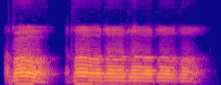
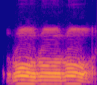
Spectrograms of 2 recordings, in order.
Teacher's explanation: Maka rnya ini dibaca dengan tafkhim ya, dengan tebal. Ro ro ro ro ro bukan ro ro ro ro ro.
